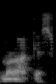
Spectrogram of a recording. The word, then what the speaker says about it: Maracus: Your last name is Maracus, right? Yeah, so it's okay. I said it right.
